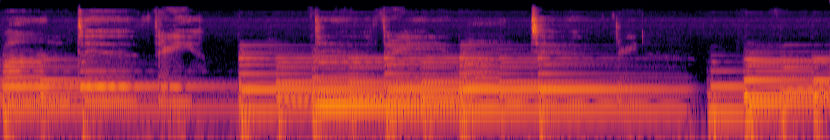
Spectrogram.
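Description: Kawai piano playing a beginner piece in held chords, a little dissonant-sounding. Each phrase's chords ring and fade away, about two seconds in and again near seven seconds, before the next chords are struck loudly.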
